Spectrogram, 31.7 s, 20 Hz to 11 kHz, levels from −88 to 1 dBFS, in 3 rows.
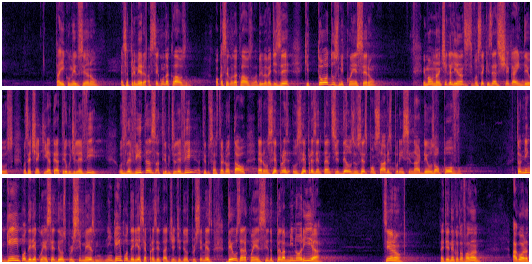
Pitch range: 185-230 Hz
